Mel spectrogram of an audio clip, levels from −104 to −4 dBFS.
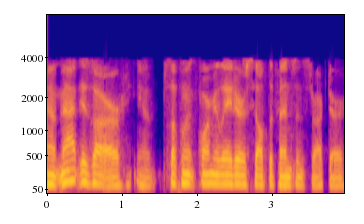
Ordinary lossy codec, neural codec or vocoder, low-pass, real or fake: AAC, 16 kbps; vocoder, 44.1 kHz, 80 mel bands, Vocos; 7.2 kHz; fake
